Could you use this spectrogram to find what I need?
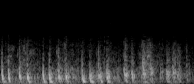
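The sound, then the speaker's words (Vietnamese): A horse gallops fast as its rider whips it on. Its hooves strike in a rapid, steady clatter of many beats with no talk. “Nói xong nàng mỉm cười, giơ roi quất ngựa chạy nhanh.”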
